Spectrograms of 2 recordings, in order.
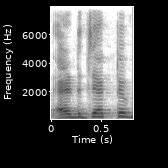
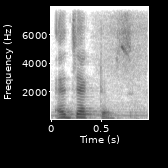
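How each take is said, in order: First: "एडजेक्टिव" with a clearly sounded D; wrong pronunciation. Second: "एडजेक्टिव्स" with a silent D; correct pronunciation. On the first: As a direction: say "एडजेक्टिव" as ad-jective, leaning on the D. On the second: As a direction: say "एडजेक्टिव्स" as a-jectives. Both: Shown as a demonstration. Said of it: "ड नहीं बोलेंगे".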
